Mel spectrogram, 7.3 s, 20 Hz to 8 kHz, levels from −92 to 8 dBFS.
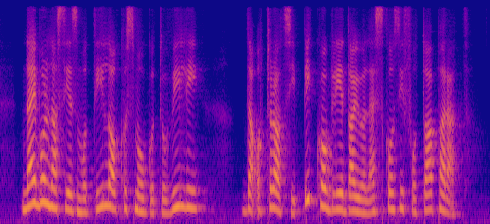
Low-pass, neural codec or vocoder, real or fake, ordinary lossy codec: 7.2 kHz; codec, 16 kHz, 0.3 kbps, FocalCodec; fake; MP3, 64 kbps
